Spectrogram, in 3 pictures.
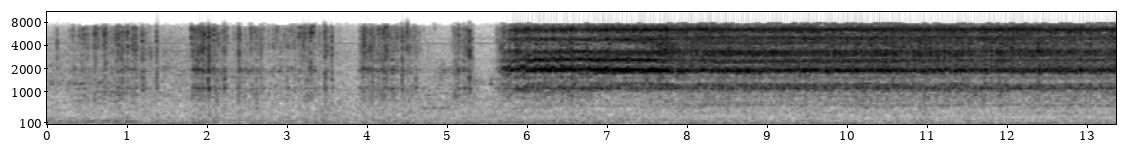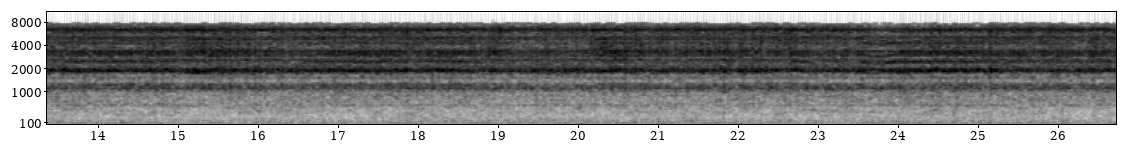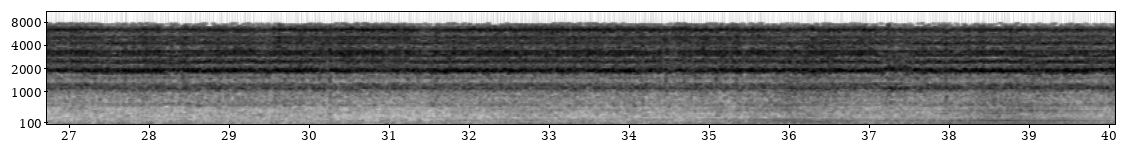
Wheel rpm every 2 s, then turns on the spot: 10, 10, 30, 150, 160, 160, 160, 160, 160, 160, 160, 160, 160, 160, 160, 160, 160, 160, 160, 160.
0-4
